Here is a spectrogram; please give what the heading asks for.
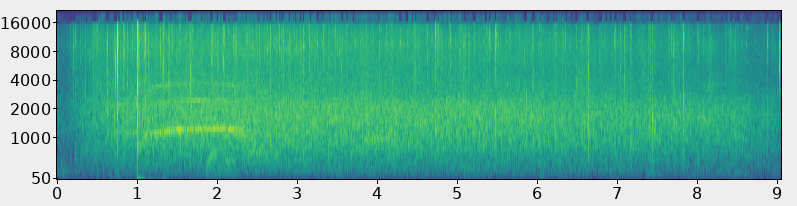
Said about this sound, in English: Please now join me in applauding Ethan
